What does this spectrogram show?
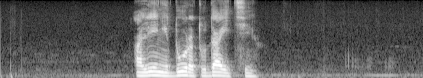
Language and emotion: Russian, angry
